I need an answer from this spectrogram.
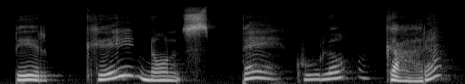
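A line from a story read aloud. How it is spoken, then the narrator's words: Doubtful tone. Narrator (Italian): disse il signor Nickleby in tono di dubbio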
